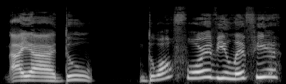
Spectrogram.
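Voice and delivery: high, flustered, halting question; stammering. A narrator's reading. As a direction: stumble nervously into the question. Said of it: "Taylor stammered".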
